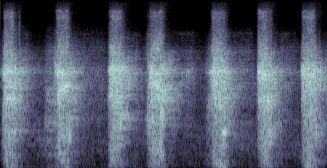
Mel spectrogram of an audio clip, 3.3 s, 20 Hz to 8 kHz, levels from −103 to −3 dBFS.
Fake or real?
fake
